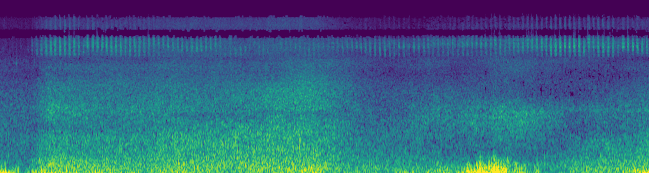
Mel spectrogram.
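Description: Waves breaking on a beach, with wind buffeting the microphone in low rumbles, the strongest gust about ten seconds in. A faint, high, evenly pulsing insect buzz runs through much of it.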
